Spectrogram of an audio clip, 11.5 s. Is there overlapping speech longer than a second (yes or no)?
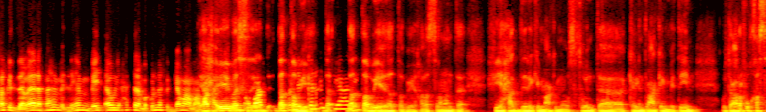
yes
